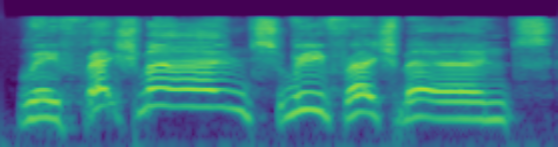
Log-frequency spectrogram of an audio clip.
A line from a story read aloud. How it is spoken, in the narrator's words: roared the old man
